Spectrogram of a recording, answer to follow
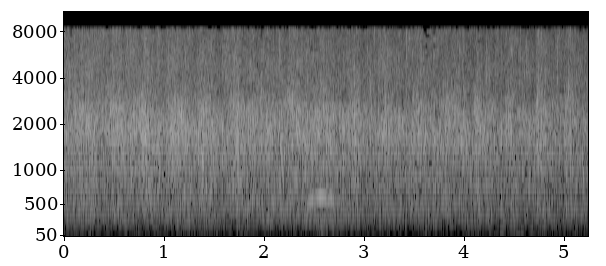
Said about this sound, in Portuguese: Come. Give them a hand. Aplaudam enquanto eles vêm.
